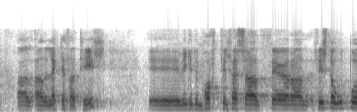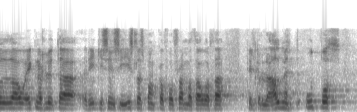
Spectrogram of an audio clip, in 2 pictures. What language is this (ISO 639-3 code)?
isl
